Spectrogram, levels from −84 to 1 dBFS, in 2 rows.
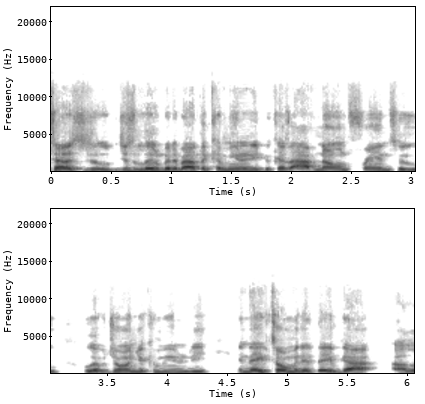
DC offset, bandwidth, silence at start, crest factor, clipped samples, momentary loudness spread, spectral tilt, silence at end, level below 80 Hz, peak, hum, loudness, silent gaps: under 0.1%; 12 kHz; 0 s; 18 dB; under 0.1%; 9 LU; -4.5 dB/octave; 0 s; -68 dBFS; -10 dBFS; none; -28 LUFS; 4.52-4.56 s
